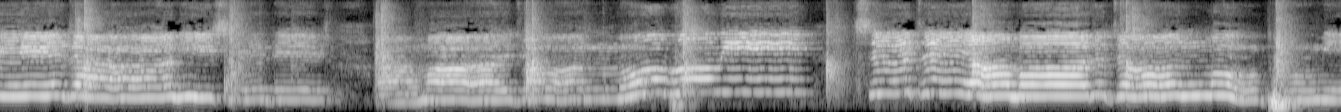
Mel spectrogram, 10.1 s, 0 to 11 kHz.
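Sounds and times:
woman singing unaccompanied: 0:00.0 - 0:10.0
hand claps: 0:00.5 - 0:00.9, 0:01.6 - 0:03.1, 0:03.8 - 0:05.4, 0:06.2 - 0:06.5, 0:08.4 - 0:08.8, 0:09.5 - 0:09.8.

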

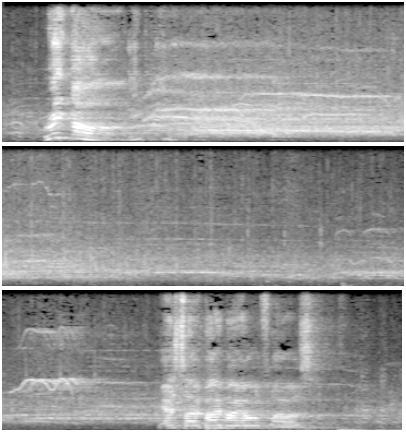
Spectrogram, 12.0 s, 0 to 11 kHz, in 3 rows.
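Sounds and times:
audience applauding and cheering: 0:00.0 - 0:12.0.

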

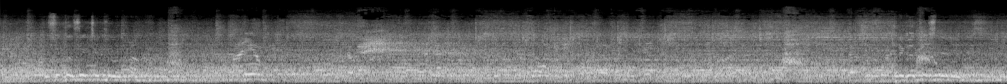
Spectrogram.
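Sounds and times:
people's voices: 0:00.2 - 0:10.0.

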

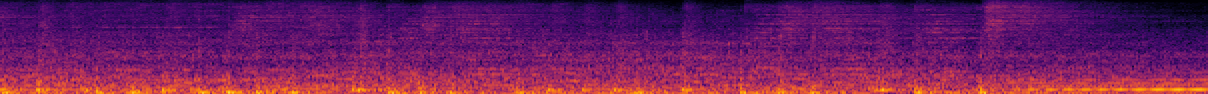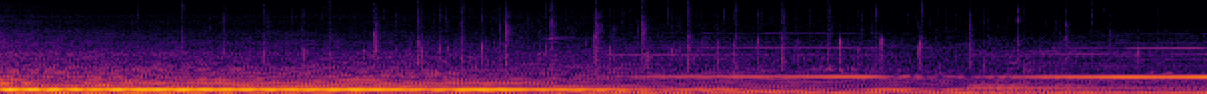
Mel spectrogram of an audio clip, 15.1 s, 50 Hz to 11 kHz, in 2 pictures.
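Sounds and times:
electric guitar chord ringing: 0:00.0 - 0:13.1
steady higher tone: 0:01.8 - 0:12.1.

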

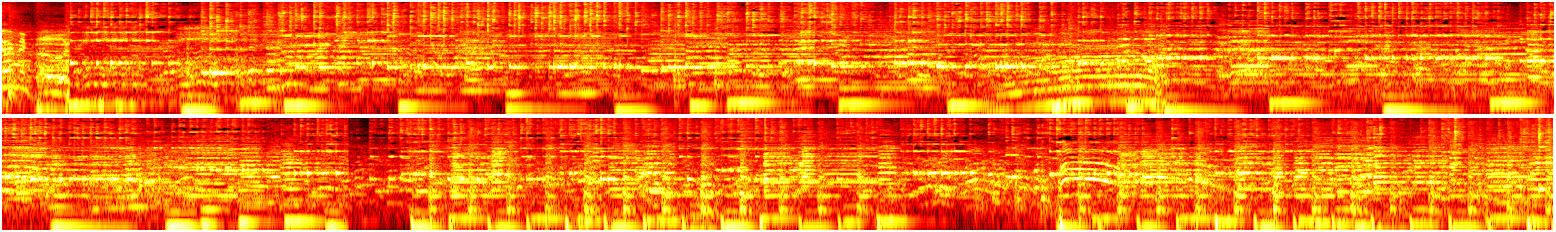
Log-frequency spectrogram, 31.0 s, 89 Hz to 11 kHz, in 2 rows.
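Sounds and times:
accordion bass notes: 0:00.0 - 0:24.9, 0:26.0 - 0:31.0
hand bells ringing tune: 0:00.7 - 0:31.0.

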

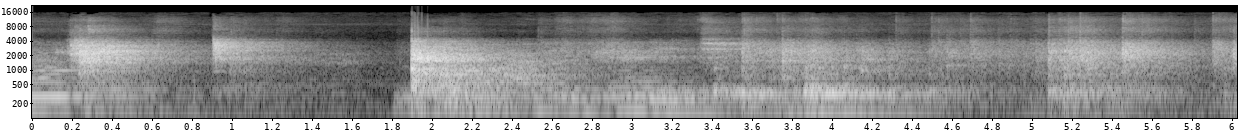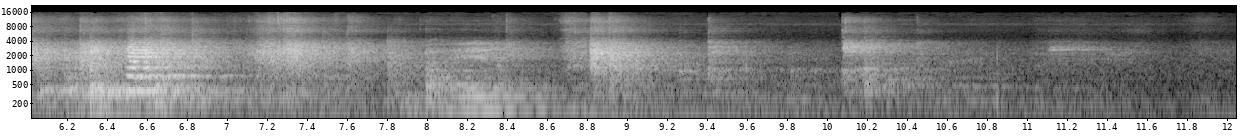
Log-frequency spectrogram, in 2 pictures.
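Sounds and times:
plastic knocks and scrapes: 0:01.9 - 0:10.5.

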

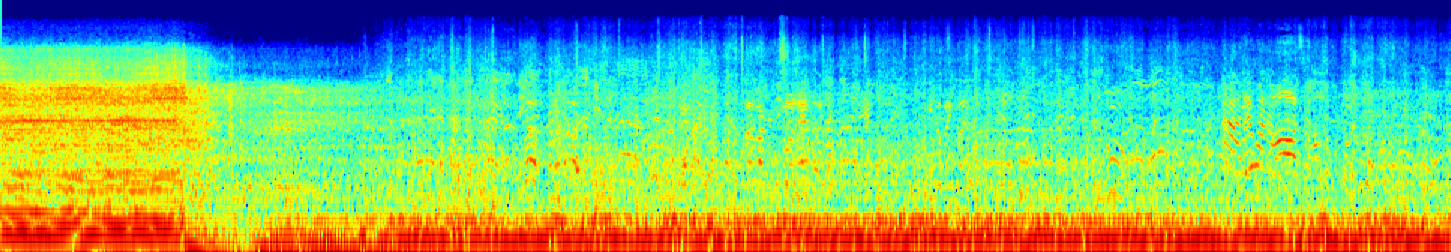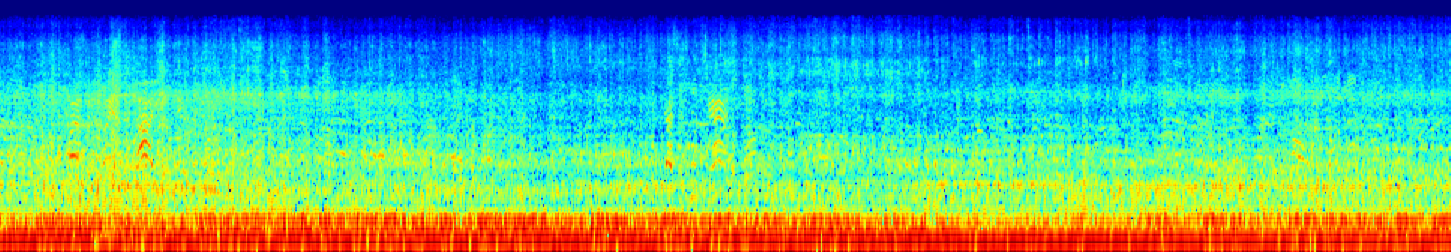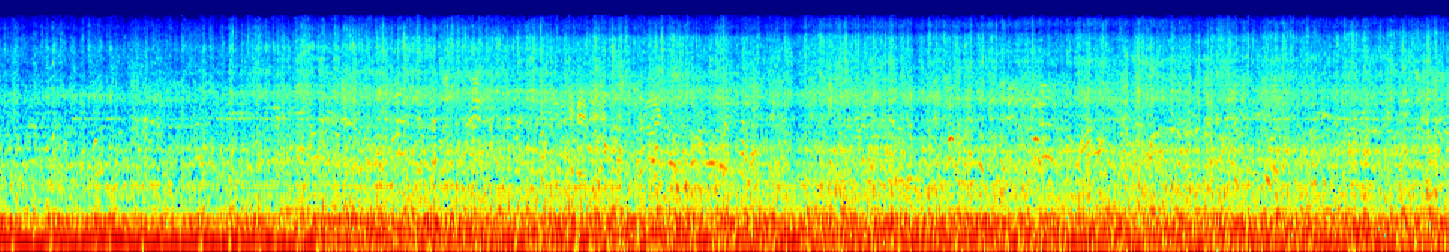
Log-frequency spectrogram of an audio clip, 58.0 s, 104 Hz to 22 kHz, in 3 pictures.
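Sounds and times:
people talking: 0:00.0 - 0:58.0
truck engine idling loudly: 0:00.0 - 0:58.0.

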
